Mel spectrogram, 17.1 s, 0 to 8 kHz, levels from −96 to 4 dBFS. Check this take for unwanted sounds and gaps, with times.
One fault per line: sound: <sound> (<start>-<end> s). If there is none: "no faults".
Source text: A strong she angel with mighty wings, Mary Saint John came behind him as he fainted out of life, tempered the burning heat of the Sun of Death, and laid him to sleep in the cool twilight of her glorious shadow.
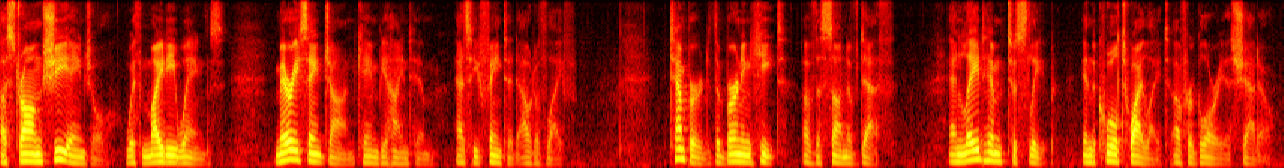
no faults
